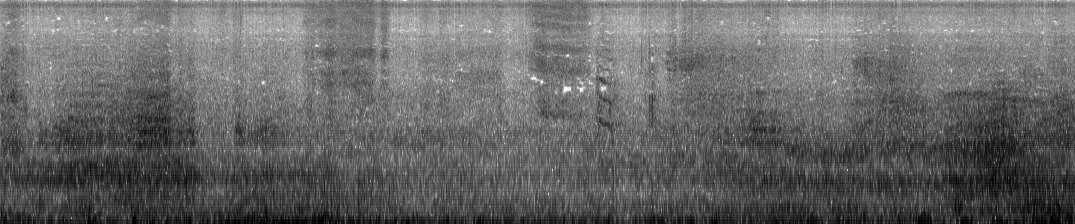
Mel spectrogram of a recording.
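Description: Wind buffeting a handheld phone's microphone: an uneven low rumble over a faint, steady outdoor hiss.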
